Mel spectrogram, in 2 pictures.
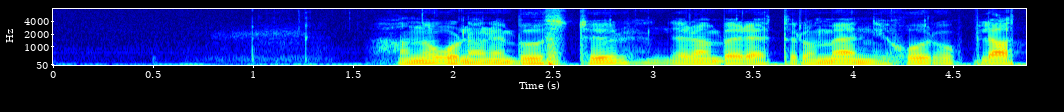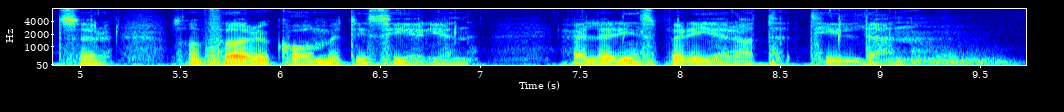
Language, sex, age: Swedish, male, 55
